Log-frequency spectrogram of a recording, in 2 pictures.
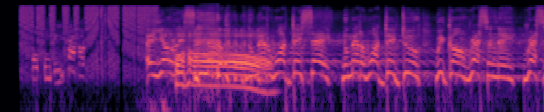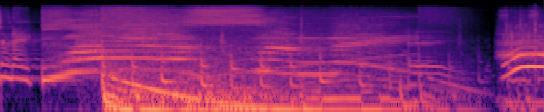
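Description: A cover song begins with a few sparse notes, then rhythmic rap vocals come in, loud and steady, before shifting to a fuller, sung section with longer melodic lines over the backing track.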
